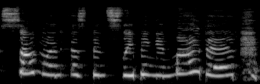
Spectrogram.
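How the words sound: It is said in a wee little voice.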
